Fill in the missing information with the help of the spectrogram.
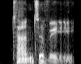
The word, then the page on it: tantivy: British English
